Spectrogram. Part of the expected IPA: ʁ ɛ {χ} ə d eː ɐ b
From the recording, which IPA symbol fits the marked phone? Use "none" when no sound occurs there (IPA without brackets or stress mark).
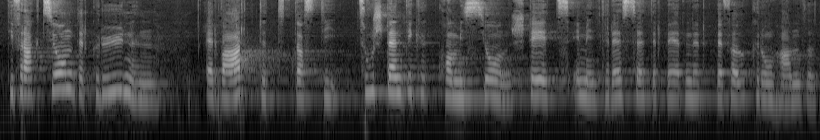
s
